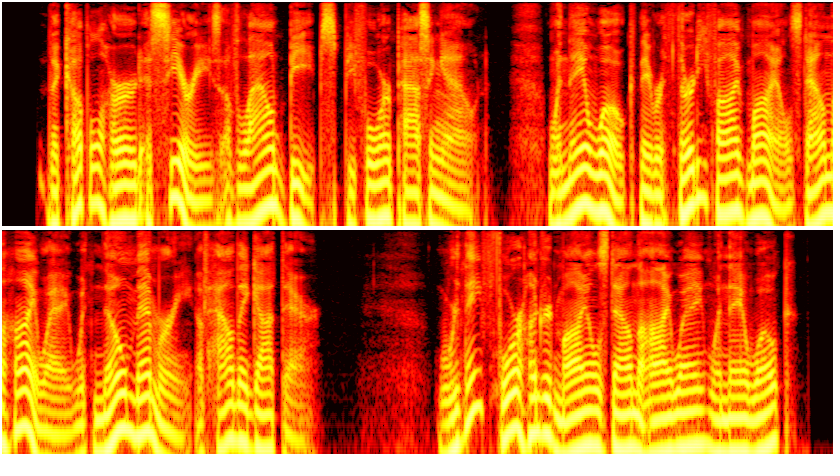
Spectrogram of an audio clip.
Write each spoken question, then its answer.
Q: Were they 400 miles down the highway when they awoke?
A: No, they weren't 400 miles down the highway when they awoke.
